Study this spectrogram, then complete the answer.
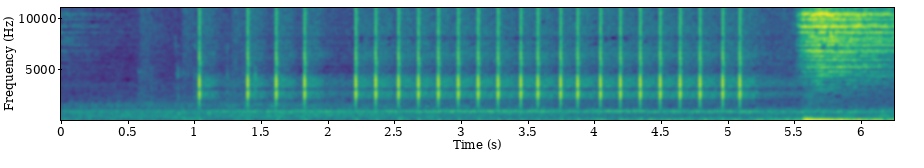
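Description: Coins tick rapidly and evenly as a tally climbs.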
